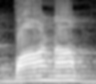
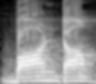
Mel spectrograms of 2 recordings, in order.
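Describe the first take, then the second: First: The nd cluster is reduced to n. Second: The first vowel changes to a long a. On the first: This is how other regions say it. "சில பகுதிகளில் வானாம் என்றும்" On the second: This is how some regions say it. "வேண்டாம் என்பதை வாண்டாம் என்றும்"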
